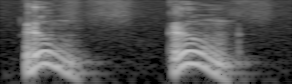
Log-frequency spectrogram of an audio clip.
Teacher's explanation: Ooh is the dominant sound of that word, not the r or the m.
